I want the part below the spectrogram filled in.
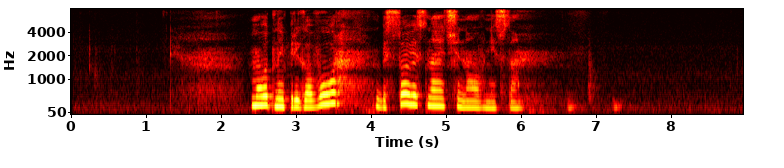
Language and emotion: Russian, sad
